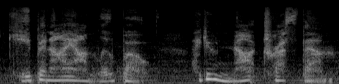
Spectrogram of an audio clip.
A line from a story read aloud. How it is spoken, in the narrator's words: Taffy gave Tuffy a tight hug and whispered softly into his floppy ear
